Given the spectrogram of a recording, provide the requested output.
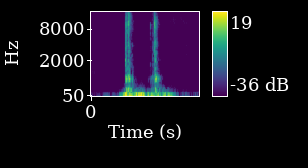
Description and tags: Wiper Switch Single
Mazda MX5 (Miata) Single use window wiper button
